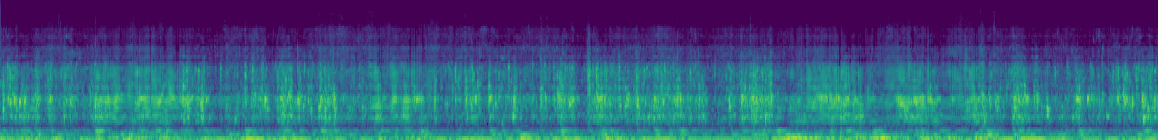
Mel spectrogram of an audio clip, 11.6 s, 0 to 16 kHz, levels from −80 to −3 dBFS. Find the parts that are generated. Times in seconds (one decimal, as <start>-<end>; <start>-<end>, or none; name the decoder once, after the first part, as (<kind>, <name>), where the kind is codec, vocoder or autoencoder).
1.0-1.8 (vocoder, BigVGAN v2); 3.7-4.3; 7.9-9.8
